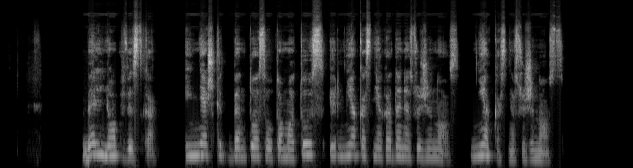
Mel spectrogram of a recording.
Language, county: Lithuanian, Klaipėda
